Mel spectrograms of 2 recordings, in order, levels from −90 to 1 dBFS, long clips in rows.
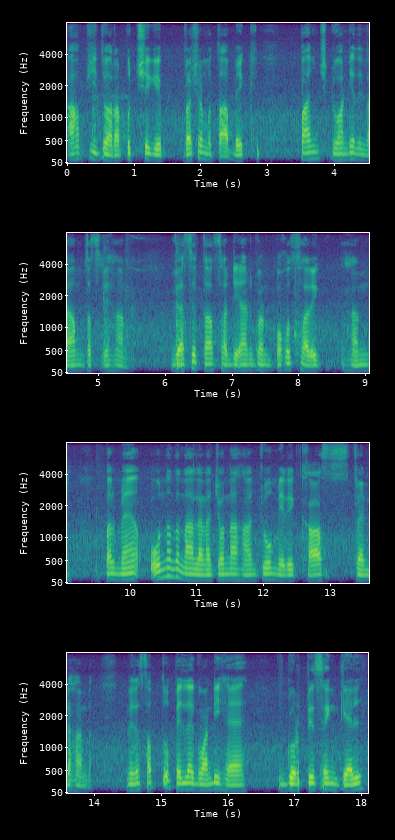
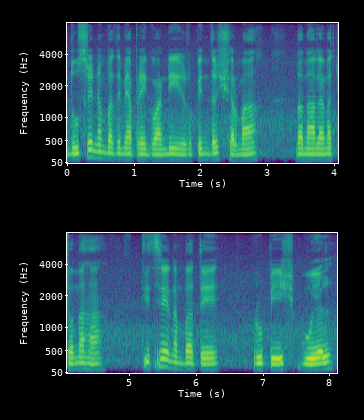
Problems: none marked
